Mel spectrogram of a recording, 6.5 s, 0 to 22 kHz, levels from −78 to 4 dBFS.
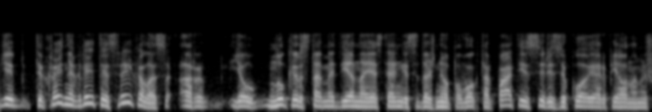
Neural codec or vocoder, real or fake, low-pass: codec, 16 kHz, 6 kbps, DAC; fake; 7.2 kHz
